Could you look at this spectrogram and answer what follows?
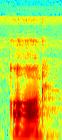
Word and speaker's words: hour: बहुत सारे लोग इसको हवर पढ़ते हैं, ये हवर नहीं है, ये है आर, HOUR। हालांकि लेटर जो है वहाँ पे एच है जो अपने आप में वाव नहीं है, लेकिन जब हम इसको प्रोनाउंस करते हैं तो हमारी जो आवाज़ है वो आएगी आर, आर, आ।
